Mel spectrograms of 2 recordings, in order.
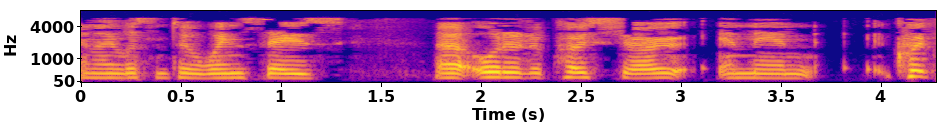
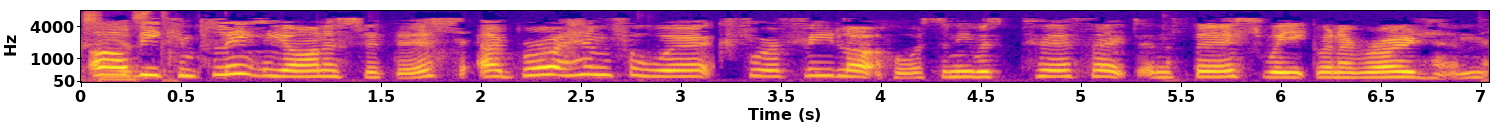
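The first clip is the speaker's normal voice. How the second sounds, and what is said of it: Put-on Australian accent. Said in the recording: “read it for Glenn in my best Australian accent”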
